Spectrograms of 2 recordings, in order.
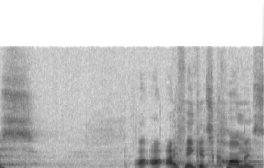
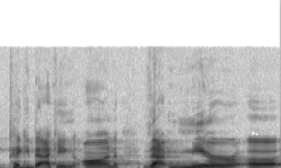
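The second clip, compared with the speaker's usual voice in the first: ordinary delivery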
